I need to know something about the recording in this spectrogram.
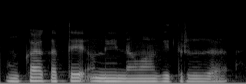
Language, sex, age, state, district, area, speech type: Santali, female, 60+, West Bengal, Paschim Bardhaman, urban, spontaneous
